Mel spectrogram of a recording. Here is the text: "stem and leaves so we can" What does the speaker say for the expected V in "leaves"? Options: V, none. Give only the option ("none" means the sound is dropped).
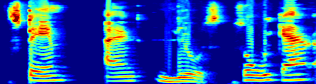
none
